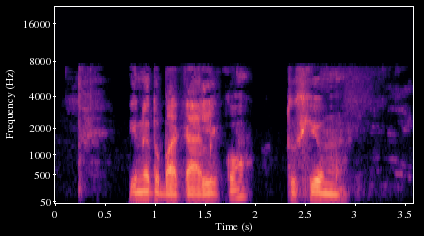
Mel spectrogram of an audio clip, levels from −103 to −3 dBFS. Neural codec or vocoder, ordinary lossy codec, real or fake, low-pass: none; AAC, 48 kbps; real; 7.2 kHz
